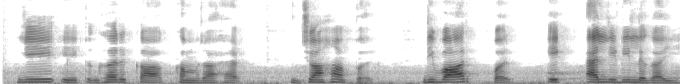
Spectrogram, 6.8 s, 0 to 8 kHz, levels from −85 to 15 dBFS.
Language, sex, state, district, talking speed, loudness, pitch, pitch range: Hindi, female, Punjab, Pathankot, 115 wpm, -21 LUFS, 220 Hz, 200-230 Hz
